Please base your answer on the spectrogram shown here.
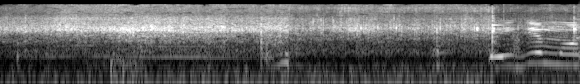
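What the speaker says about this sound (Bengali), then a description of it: "পরিমাণ মতো হলুদের গুঁড়ো, এইভাবে মশলাটা ভালো করে কষে নেব।" Masala spices with turmeric frying in a pan for a chicken curry, a loud, steady close sizzle throughout, with brief scraping stirs and a faint voice near the end.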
